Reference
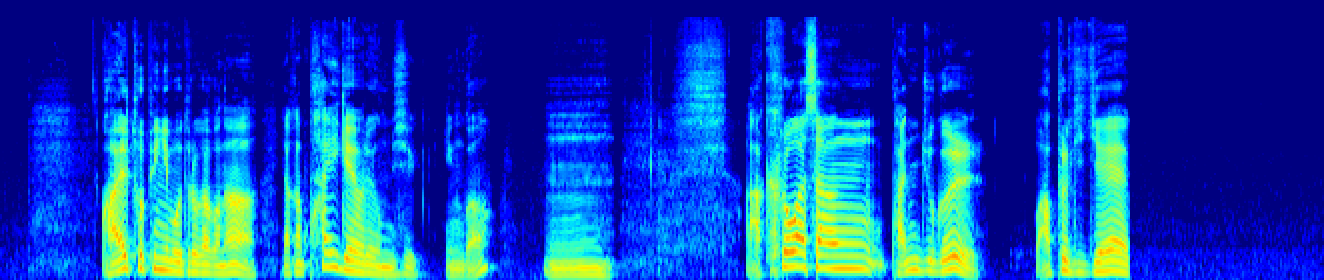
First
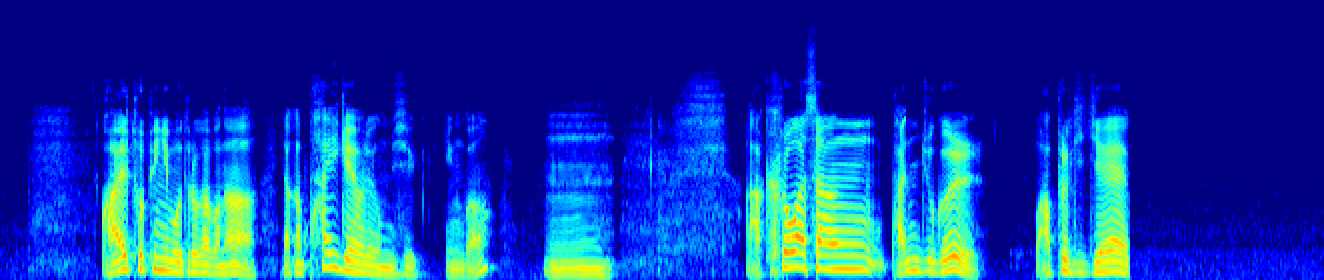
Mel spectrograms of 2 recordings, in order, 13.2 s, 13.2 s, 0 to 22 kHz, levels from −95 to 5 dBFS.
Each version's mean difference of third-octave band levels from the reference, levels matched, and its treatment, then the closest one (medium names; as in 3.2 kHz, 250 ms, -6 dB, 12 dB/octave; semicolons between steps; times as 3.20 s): 3.5 dB: distance through air 290 m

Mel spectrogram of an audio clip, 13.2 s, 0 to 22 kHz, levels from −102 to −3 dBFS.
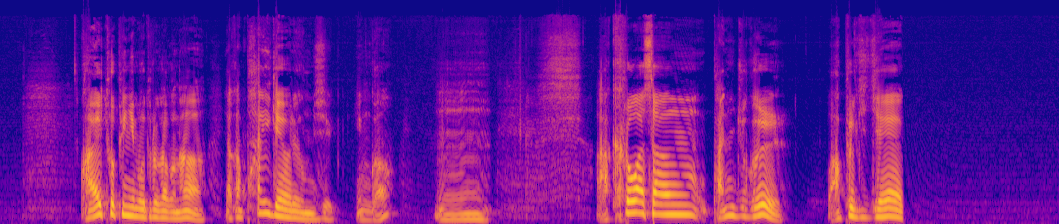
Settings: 2.5 dB: touch-sensitive flanger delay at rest 7.9 ms, full sweep at -21 dBFS; trim +8 dB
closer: second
